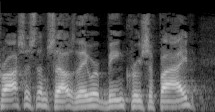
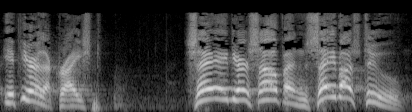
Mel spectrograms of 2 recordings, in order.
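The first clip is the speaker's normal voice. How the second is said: high, slow, jeering taunt, louder; mocking rail; 9 semitones higher, 4 dB louder, slower than usual. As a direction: sneer it out to mock the dying man. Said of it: "The Bible says he railed on him".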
